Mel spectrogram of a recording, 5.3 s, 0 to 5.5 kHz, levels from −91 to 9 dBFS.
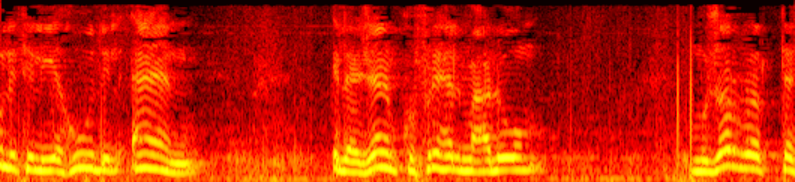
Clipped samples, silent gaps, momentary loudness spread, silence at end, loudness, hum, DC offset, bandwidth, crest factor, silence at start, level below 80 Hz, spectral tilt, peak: under 0.1%; none; 21 LU; 0 s; -19 LUFS; none; under 0.1%; 5.2 kHz; 12 dB; 0 s; -40 dBFS; -10 dB/octave; -6 dBFS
